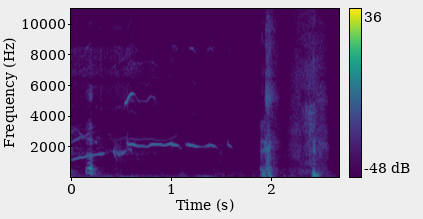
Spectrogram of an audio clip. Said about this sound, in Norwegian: Nå, akkurat nå må jeg nyse, faktisk. Ja, det litt dumt, fordi det så irriterende når jeg nyser.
